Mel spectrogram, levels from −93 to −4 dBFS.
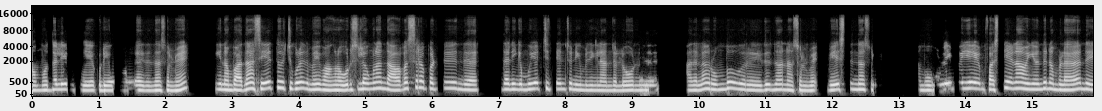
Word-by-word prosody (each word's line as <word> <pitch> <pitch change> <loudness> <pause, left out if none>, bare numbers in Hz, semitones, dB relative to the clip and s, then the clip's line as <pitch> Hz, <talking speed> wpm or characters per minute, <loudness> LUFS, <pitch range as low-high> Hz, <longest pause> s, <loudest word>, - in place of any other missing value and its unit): முதலீடு 200 +2 0
செய்யக்கூடிய 180 0 +1
ஒரு - - -16
நல்ல 165 +2 -8
இதுன்னு 175 0 -1
தான் 180 -2 0
சொல்லுவேன். 180 +7 +1 0.5
இ 215 - -2
நம்ம 195 0 +2
அதான் 225 +5 +2
சேர்த்து 250 +3 +2
வச்சு 245 -1 -1
கூட 240 - +5
இந்த 230 -3 -2
மாதிரி 210 0 +3
வாங்கலாம். 185 0 +3
ஒரு 200 - 0
சிலவங்கல்லாம், 235 +2 +1
அந்த 220 -4 +2 0.2
அவசரப்பட்டு 245 0 -1 0.2
இந்த 210 -2 -1 0.5
இத 215 - -1
நீங்க 210 -1 +1
முயற்சித்தேன்னு 225 -1 -1
சொன்னீங்க 200 -3 0
பார்த்தீங்களா? 180 -1 0
அந்த 175 +1 -1
லோனு 180 0 +1 0.7
அதெல்லாம் 190 +6 +1
ரொம்ப 205 +4 0 0.2
ஒரு 200 -2 +1
இதுன்னு 200 +2 0
தான் 205 -1 0
நான் 180 -3 -1
சொல்லுவேன். 175 -1 -1 0.2
வேஸ்ட்டுன்னு 210 +2 -1
தான் 205 - -1
சொல்லுவேன். 380 - -12 0.5
நம்ம 185 0 -1
உழைப்பையே 390 - -1 0.2
ஃபர்ஸ்ட்டு 210 +6 0
ஏன்னா 250 +1 +1
அவங்க 220 -2 +3
வந்து 240 +3 +1
நம்மள, 200 -3 +1 0.2
வந்து 225 -2 0
205 Hz, 175 wpm, -19 LUFS, 185-230 Hz, 0.7 s, கூட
